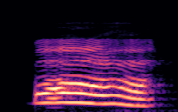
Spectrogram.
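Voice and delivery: high, loud sheep's "baa"; startled lamb bleat. A narrator's reading. Little lamb jumping back from the bottle, startled bleat. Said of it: "ugrott hátra ijedten Micike".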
